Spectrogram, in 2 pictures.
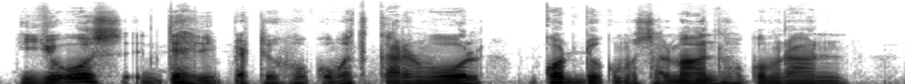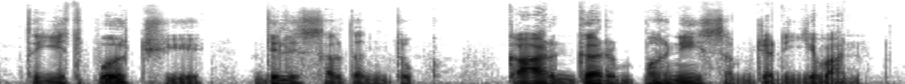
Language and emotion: Kashmiri, neutral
